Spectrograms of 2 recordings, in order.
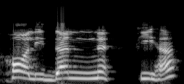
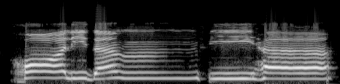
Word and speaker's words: خالدا فيها: So it will be خالدا فيها, خالدا فيها, خالدا فيها, like this. It's an easy, alhamdulillah, but make sure from these tricks it's not خالدا فيها or it's not خالدا فيها, because sisters do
